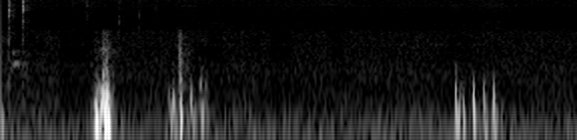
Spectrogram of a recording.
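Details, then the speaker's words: Stomach rumbling (borborygmi) from a person who says they are suddenly hungry: several short, low gurgling bursts in a quiet room, the last a quick rippling run. "what what was that noise that is called my stomach noises no it sounds like there is an earthquake going on so my stomach says i'm hungry"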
